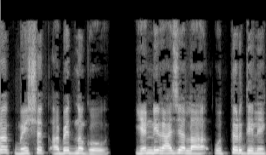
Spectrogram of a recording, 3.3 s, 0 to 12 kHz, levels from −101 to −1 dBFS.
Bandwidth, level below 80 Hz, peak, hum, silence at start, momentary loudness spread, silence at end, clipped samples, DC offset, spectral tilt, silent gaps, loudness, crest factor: 11 kHz; -68 dBFS; -2 dBFS; none; 0 s; 7 LU; 0 s; under 0.1%; under 0.1%; -5.5 dB/octave; 1.39-1.67 s; -16 LUFS; 14 dB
